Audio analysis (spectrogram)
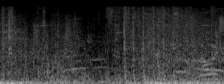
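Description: Rapid gunfire from the hero shooter Concord, a dense continuous burst of shots mixed with game effects, loud and close throughout.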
